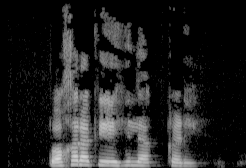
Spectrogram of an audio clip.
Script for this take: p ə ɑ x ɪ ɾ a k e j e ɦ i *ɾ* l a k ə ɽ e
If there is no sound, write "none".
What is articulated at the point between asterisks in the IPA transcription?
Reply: none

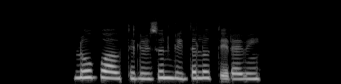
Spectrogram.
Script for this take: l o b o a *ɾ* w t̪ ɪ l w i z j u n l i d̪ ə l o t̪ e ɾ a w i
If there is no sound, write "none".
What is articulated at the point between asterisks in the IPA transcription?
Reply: none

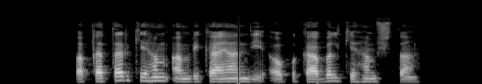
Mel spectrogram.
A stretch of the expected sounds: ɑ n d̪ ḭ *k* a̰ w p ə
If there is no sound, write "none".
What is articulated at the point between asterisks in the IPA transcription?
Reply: ʔ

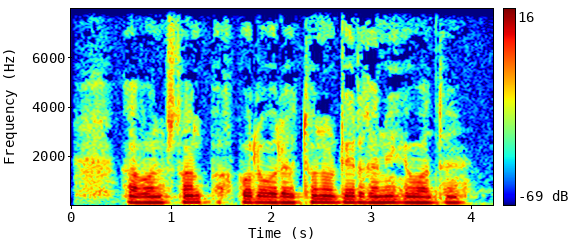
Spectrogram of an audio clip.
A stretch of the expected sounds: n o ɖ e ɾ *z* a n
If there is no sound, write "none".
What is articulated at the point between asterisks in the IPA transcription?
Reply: ɣ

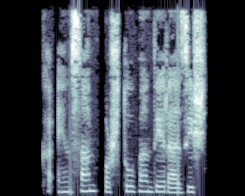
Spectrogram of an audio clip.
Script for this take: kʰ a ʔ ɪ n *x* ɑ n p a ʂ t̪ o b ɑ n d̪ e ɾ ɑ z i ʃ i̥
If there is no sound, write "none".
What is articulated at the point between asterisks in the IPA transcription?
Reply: s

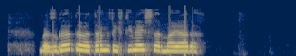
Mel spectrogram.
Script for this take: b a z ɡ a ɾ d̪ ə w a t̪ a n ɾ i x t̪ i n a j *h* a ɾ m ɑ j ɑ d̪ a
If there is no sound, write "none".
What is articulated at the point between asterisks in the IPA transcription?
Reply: s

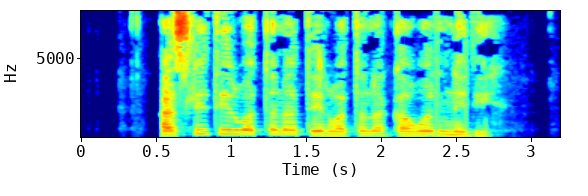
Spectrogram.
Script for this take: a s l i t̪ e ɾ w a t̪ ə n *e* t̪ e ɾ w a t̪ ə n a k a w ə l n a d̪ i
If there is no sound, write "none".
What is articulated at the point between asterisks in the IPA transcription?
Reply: a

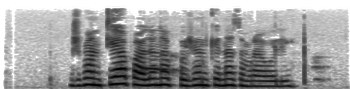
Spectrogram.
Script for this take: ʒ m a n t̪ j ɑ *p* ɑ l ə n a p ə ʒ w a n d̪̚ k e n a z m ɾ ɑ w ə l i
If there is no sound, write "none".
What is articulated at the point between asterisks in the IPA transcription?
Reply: p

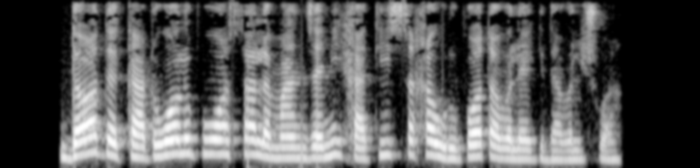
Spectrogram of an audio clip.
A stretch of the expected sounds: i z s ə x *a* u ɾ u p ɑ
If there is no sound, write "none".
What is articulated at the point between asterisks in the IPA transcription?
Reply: a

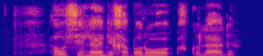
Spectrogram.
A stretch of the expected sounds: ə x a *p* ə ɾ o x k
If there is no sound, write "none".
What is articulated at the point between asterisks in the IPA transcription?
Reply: b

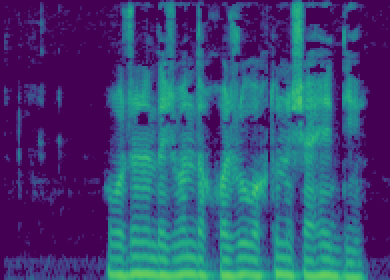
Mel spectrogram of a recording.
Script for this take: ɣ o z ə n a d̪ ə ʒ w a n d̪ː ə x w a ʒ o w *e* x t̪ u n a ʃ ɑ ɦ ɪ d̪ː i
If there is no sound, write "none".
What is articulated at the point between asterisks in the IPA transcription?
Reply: a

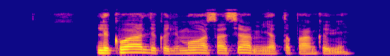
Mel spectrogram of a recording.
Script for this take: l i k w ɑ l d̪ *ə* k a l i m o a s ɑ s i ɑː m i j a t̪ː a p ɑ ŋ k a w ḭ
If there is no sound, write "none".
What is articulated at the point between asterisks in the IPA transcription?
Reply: ə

